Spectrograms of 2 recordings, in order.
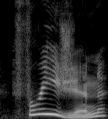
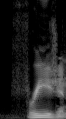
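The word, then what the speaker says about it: Friesian: Next is fian. Fian. Capital f r i e s i a n. Fian. I would want to say fian, but that's wrong.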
